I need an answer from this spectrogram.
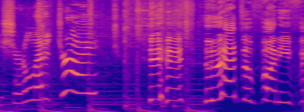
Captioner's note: chuckles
